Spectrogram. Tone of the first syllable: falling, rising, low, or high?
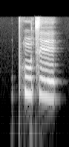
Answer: high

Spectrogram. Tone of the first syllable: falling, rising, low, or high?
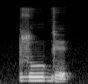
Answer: high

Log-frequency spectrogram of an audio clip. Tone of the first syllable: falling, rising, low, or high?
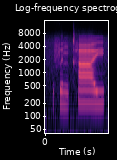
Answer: low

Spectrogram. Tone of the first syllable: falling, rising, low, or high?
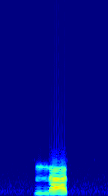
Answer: low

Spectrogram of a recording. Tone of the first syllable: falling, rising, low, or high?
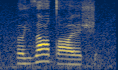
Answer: low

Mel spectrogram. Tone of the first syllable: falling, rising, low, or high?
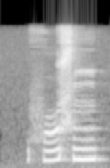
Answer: rising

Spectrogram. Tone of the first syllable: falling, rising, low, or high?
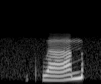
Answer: rising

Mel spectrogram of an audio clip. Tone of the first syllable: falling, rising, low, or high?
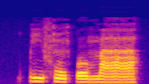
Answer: high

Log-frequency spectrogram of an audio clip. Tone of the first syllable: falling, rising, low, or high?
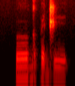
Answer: high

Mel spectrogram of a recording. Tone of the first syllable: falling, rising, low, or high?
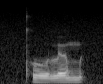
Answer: low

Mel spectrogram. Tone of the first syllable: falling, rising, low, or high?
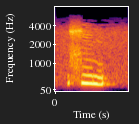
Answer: falling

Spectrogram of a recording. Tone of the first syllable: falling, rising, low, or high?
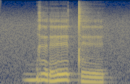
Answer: falling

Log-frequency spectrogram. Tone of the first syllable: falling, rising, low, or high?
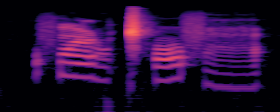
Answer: high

